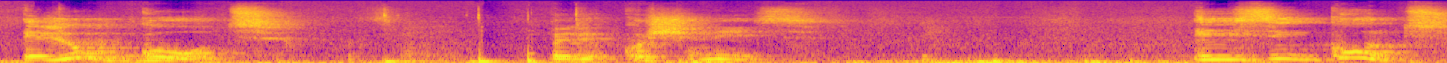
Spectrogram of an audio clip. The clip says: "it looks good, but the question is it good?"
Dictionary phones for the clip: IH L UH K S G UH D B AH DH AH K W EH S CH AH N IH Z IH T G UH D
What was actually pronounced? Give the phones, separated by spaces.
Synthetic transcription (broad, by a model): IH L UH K G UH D B AH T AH K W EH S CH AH N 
